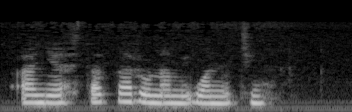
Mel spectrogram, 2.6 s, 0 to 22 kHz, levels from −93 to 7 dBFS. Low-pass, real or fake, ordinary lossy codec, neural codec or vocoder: 10.8 kHz; fake; MP3, 96 kbps; vocoder, 24 kHz, 100 mel bands, Vocos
